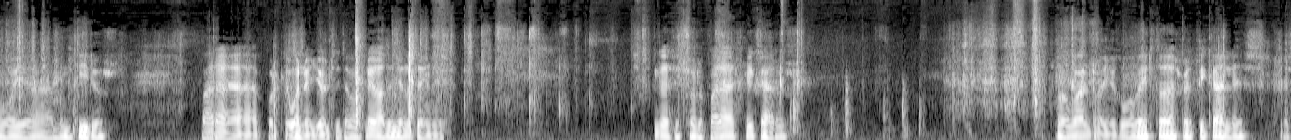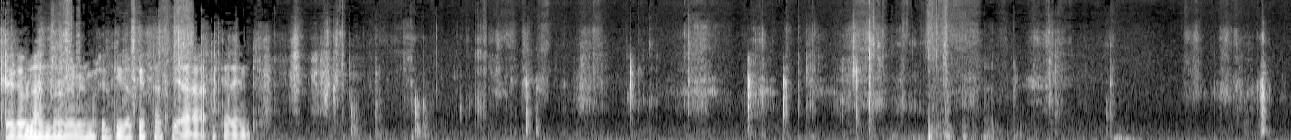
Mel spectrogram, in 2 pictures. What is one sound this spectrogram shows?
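Stiff paper rustles and crinkles as it is folded.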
